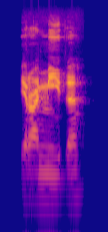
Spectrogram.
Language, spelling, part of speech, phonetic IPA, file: Russian, пирамида, noun, [pʲɪrɐˈmʲidə], Ru-пирамида.ogg
- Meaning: pyramid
